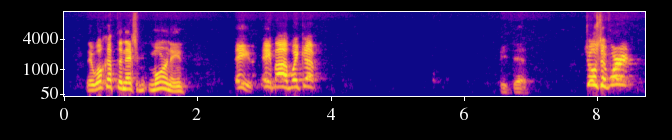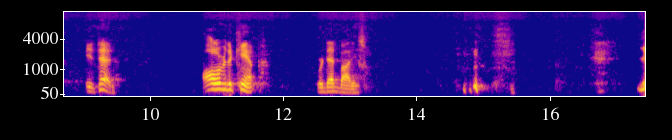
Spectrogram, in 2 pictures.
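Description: An elderly man speaks with animation through a microphone, pausing between phrases.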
